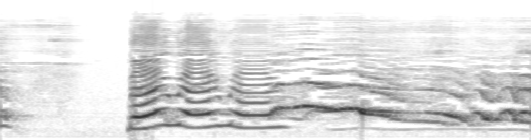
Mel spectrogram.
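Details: Eleven-year-old greyhound howling on his birthday: after a brief silence, a loud, drawn-out, wavering howl rises, then slides slowly downward over about three seconds.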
